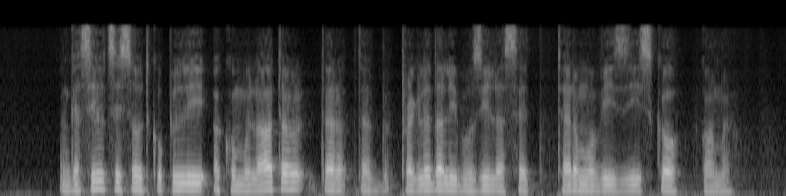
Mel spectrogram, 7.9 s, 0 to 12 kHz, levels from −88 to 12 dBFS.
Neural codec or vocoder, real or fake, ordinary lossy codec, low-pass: codec, 16 kHz, 0.4 kbps, LongCat-Audio-Codec; fake; MP3, 48 kbps; 7.2 kHz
